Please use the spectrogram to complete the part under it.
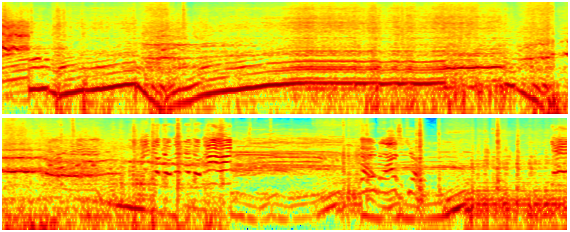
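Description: A car engine revs hard, its pitch rising and falling.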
